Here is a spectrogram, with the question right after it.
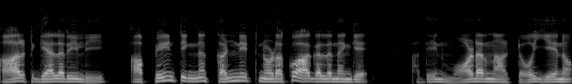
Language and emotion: Kannada, disgusted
